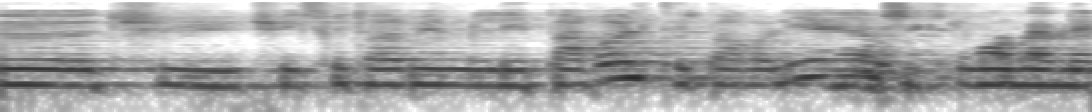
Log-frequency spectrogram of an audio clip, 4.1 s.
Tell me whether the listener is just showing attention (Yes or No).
No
